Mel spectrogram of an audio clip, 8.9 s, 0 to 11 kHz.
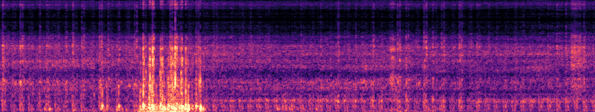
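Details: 1942 John Deere Unstyled A conversion, engine formerly stuck, on its first start after new spark plug wires (GoPro in waterproof case): slow, loping two-cylinder putt at idle, steady apart from one short louder burst; running sound.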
